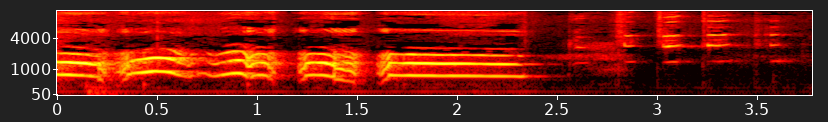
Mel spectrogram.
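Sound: rooster crowing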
